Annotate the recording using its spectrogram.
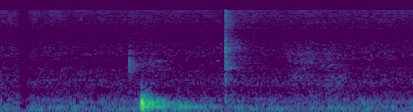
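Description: Near silence, broken by a soft thump a little under a second in and a sharp click about half a second after it.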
